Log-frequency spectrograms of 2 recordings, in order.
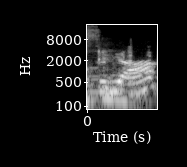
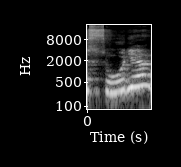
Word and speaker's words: Surya: Com a sílaba tônica no último A, né? Isso. Suriá é a forma como minha mãe batizou a escola, mas muita gente chama de Súria, né?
